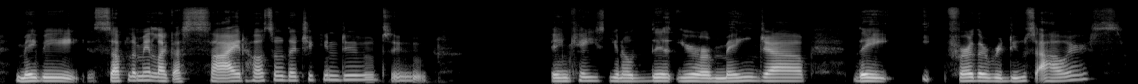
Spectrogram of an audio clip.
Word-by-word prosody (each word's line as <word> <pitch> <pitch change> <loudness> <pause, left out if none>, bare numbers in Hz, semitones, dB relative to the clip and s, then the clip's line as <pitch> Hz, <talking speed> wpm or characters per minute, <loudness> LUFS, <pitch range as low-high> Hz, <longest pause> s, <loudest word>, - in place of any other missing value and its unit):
maybe 160 -1 +2
supplement, 180 +5 0
like, 160 -2 +1
a 135 - -1
side 150 +4 +2
hustle 175 +4 -3
that 185 -1 -4
you 210 - -6
can 210 0 -5
do 210 - -2
to - - -7 1.2
in 155 0 +1
case, 170 +1 -4
you 160 -2 -1
know, 150 -1 +1 0.2
that 160 -1 +2
your 155 -1 +4
main 155 +4 +1
job, 160 -1 +1 0.4
they 155 - +3 0.3
e - - -12
further 165 0 +3
reduce 155 +2 -3
hours? 220 - -4
160 Hz, 125 wpm, -21 LUFS, 155-175 Hz, 1.2 s, your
